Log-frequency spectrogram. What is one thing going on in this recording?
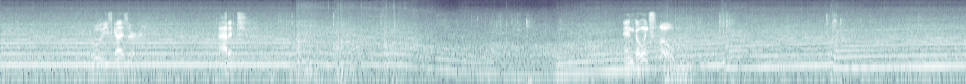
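A race car engine drones steadily, dropping in pitch while braking and rising again as the car speeds up and shifts gears.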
